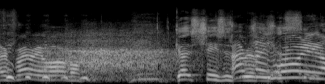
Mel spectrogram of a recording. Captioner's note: audience laughing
